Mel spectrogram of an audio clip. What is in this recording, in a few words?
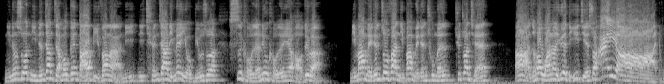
Mandarin; Breaking Down Mandarin; MiniMax Speech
